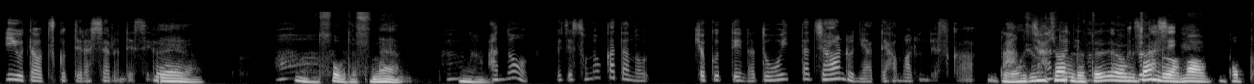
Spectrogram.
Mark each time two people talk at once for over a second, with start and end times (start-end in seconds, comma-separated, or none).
9.9-11.8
